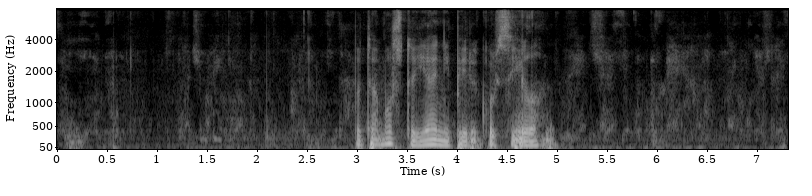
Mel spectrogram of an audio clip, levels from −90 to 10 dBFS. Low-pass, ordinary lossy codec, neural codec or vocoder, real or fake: none; none; codec, 16 kHz, 4.8 kbps, FACodec; fake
